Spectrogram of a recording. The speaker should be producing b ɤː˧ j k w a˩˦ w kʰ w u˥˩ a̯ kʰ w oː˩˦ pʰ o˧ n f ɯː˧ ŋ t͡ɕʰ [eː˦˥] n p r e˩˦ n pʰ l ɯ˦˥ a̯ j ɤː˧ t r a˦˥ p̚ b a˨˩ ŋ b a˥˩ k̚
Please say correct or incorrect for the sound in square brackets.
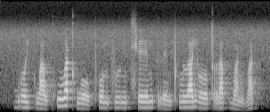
correct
